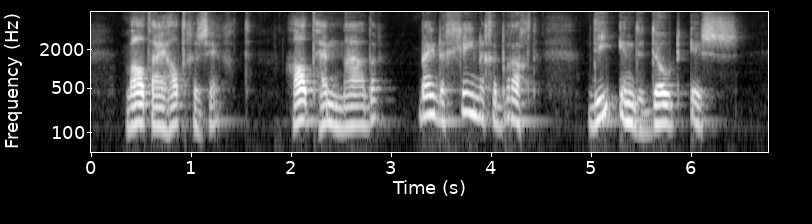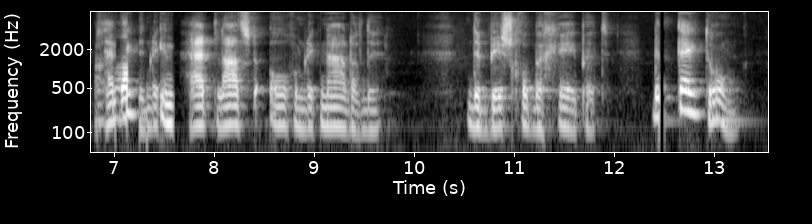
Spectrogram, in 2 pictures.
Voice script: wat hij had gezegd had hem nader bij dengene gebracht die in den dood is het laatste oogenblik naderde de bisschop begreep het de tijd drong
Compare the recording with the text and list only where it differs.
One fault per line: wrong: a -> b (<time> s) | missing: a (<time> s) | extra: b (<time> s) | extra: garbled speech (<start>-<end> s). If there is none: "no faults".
extra: garbled speech (6.8-7.6 s)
